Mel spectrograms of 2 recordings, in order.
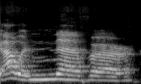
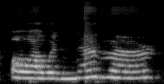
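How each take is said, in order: First: Said in the usual way. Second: High, slow, prissy "I would never"; dainty co-host voice. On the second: Acted. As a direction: say it like a prim little lady.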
